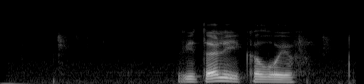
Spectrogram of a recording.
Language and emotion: Russian, neutral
